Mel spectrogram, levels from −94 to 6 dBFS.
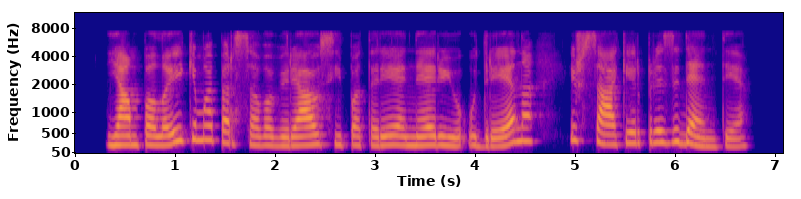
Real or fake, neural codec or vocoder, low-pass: real; none; 7.2 kHz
